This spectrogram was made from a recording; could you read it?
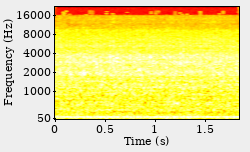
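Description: truck engine idling

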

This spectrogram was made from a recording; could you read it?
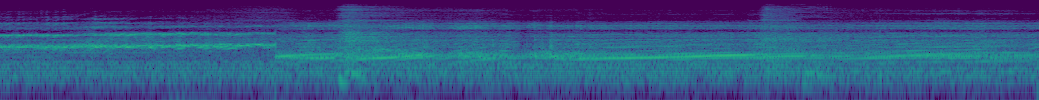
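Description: car horn honking

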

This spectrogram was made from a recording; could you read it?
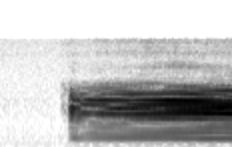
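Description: foghorn blast

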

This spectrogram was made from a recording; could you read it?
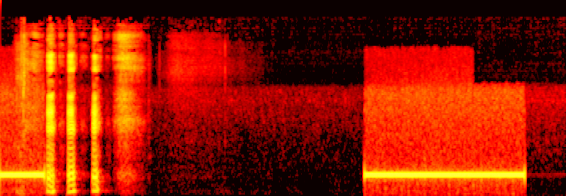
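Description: telephone ringback tone

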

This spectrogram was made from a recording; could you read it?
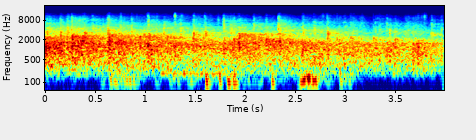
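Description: audience applause

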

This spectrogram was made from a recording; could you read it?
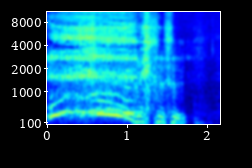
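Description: a person gasping

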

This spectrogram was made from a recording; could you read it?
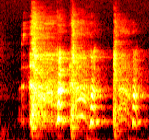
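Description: coughing

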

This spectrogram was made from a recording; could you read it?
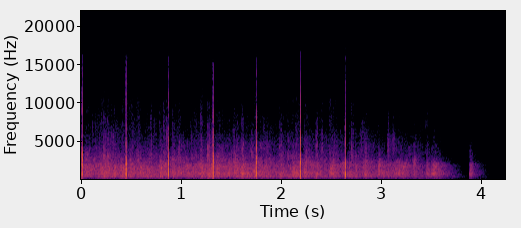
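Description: audience applauding

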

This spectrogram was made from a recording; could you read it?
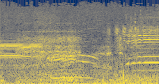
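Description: sheep bleating

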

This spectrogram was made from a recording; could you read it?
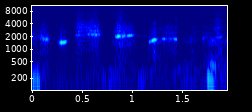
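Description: person whistling a melody

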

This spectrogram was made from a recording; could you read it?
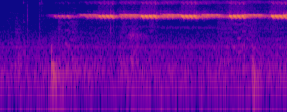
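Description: cricket chirping

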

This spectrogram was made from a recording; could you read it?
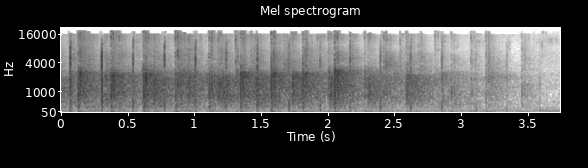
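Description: audience applauding

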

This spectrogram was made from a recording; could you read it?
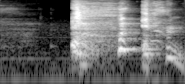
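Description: cough

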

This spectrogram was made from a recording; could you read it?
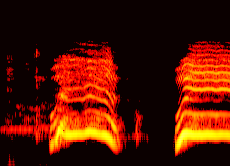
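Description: child screaming

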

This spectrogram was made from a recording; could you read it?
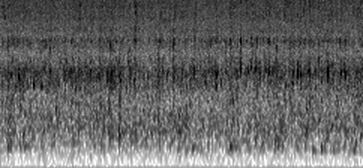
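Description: babbling brook water flowing

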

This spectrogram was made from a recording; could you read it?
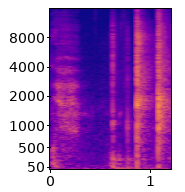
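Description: single hand clap

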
